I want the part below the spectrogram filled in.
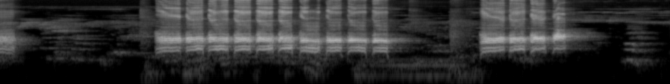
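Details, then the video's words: Hooded butcherbird chick: a burst of about ten rapid, harsh, nasal notes, then a short pause and a second burst of similar honking calls; a faint low hum sits underneath. "Anakan burung jagal papua"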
